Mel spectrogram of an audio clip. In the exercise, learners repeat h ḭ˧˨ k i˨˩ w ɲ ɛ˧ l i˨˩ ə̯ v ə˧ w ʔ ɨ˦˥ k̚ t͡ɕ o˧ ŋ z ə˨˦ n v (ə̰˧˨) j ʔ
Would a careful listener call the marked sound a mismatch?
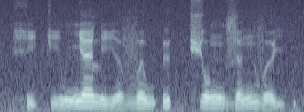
no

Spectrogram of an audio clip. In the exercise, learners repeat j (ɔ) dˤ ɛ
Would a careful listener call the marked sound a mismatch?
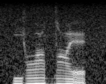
no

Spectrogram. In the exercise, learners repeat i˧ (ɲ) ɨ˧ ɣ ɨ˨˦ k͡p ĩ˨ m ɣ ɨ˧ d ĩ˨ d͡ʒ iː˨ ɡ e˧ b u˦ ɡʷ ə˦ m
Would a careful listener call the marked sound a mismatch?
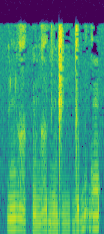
no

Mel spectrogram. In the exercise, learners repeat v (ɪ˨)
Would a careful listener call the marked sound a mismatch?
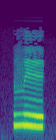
no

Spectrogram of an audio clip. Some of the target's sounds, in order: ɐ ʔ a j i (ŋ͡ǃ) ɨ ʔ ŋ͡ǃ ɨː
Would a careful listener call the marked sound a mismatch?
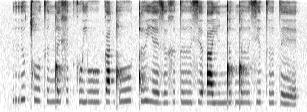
no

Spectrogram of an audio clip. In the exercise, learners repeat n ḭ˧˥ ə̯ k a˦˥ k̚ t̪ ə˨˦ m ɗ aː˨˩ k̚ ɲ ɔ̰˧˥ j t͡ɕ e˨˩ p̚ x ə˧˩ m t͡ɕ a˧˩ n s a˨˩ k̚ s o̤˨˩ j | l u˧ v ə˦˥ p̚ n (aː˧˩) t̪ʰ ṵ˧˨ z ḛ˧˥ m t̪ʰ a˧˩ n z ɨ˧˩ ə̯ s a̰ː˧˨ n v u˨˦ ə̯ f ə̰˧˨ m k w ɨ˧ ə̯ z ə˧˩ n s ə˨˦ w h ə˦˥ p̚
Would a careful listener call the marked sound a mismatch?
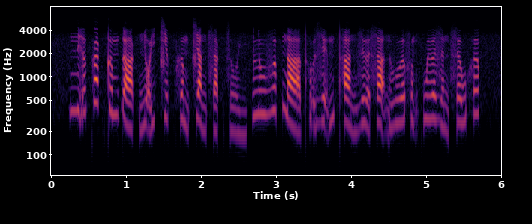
no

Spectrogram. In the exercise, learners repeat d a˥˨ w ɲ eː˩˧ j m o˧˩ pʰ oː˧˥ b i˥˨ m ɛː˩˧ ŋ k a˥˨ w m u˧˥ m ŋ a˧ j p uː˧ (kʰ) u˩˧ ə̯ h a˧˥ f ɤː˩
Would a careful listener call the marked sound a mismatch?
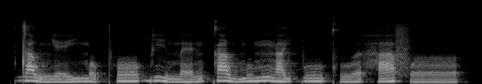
no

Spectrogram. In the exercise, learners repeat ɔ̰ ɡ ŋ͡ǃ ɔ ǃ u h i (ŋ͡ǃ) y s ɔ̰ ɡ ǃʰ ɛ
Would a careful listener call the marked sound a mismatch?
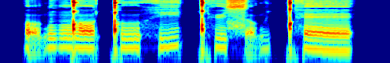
yes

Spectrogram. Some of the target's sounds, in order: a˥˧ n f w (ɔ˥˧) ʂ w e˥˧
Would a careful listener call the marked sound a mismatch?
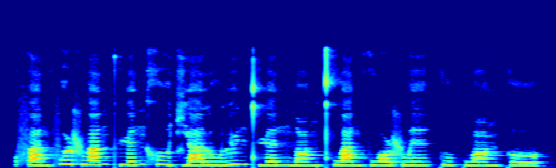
no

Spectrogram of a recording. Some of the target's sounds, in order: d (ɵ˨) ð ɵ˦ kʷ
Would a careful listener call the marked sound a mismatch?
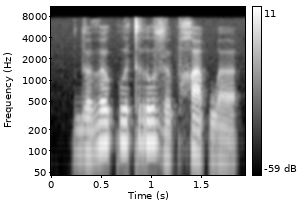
no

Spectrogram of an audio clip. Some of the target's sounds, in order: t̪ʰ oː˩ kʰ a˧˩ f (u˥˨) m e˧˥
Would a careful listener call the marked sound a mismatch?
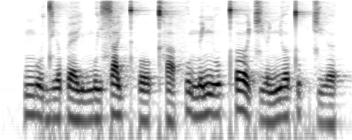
no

